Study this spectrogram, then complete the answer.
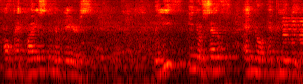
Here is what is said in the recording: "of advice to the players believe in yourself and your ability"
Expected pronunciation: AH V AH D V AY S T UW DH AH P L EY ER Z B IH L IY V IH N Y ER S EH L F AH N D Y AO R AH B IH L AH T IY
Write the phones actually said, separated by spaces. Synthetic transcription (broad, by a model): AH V AH D V AY S T UW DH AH P L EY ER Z B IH L IY F IH N Y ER S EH L F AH N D Y AO R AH B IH L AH T IY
